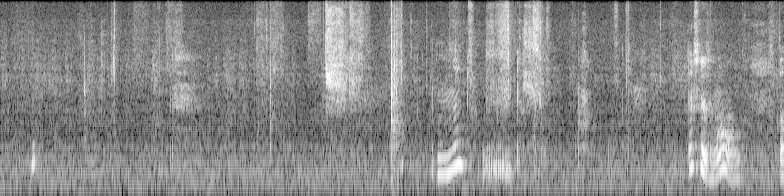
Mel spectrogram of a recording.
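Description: Paper rustles and crinkles as it is unfolded.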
